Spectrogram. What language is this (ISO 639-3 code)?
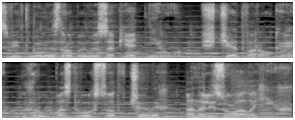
rus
